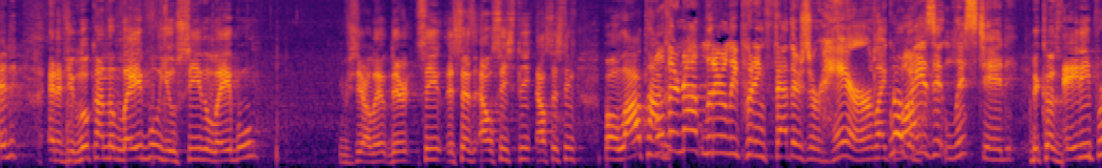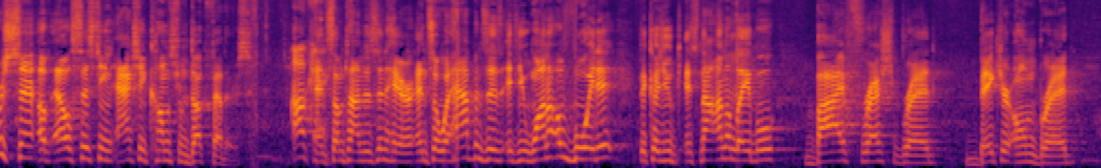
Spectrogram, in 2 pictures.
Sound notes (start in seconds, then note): none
